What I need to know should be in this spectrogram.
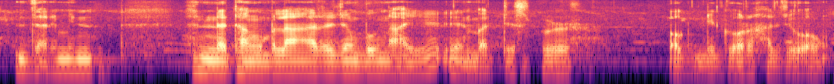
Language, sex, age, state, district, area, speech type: Bodo, male, 45-60, Assam, Udalguri, rural, spontaneous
